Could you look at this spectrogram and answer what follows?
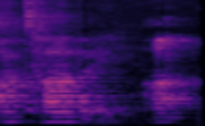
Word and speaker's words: octopodes: Octopody. Is that how you say it? Yes. Octopody. It's not puss.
